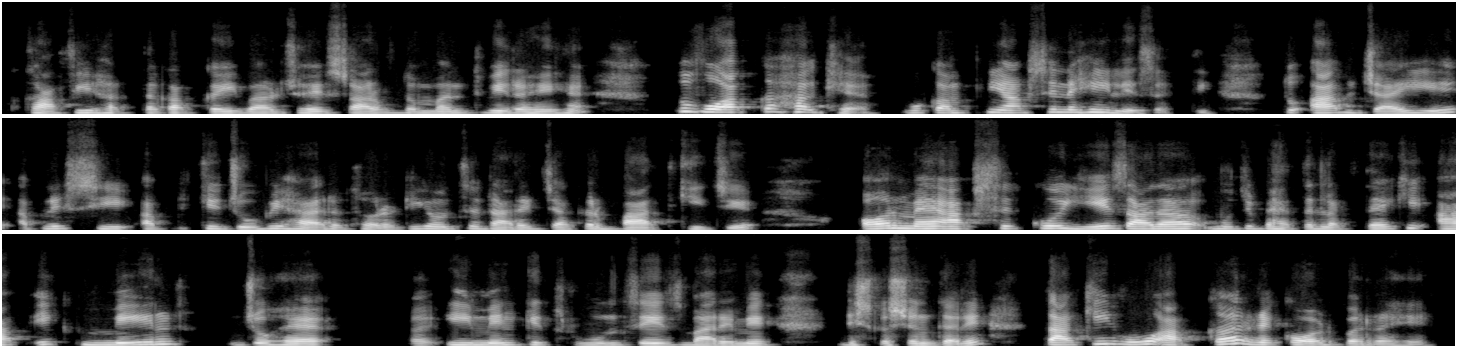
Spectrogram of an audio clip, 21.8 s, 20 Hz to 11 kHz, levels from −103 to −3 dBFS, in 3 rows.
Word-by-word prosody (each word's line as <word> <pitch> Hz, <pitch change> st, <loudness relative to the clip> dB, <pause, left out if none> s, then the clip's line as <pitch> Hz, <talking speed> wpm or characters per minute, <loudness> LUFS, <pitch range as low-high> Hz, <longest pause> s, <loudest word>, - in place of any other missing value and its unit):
काफ़ी 185 Hz, +2 st, +1 dB
हद 180 Hz, -2 st, -5 dB
तक 180 Hz, 0 st, -5 dB
आप 175 Hz, 0 st, 0 dB
कई 175 Hz, -1 st, +1 dB
बार 170 Hz, -2 st, -1 dB
जो 180 Hz, -, -5 dB
है 175 Hz, -, +2 dB
स्टार 170 Hz, -3 st, +1 dB
ऑफ़ 175 Hz, +2 st, -7 dB
मंथ 170 Hz, +1 st, -3 dB
भी 185 Hz, 0 st, +3 dB
रहे 165 Hz, -3 st, 0 dB
हैं। -, -, -7 dB, 0.5 s
तो 320 Hz, -, +1 dB
वो 270 Hz, -, +10 dB
आपका 250 Hz, +4 st, +4 dB
हक 265 Hz, -5 st, +2 dB
है, 145 Hz, -, -4 dB, 0.2 s
वो 200 Hz, -, -7 dB
कंपनी 200 Hz, +3 st, -2 dB
आपसे 210 Hz, +4 st, -2 dB
नहीं 245 Hz, -1 st, 0 dB
ले 145 Hz, -5 st, -2 dB
सकती। 120 Hz, -2 st, -18 dB, 0.4 s
तो -, -, -6 dB
आप 200 Hz, +2 st, +5 dB
जाइए 185 Hz, +7 st, 0 dB
अपने 210 Hz, 0 st, -5 dB
सी 185 Hz, -3 st, -7 dB
आपके 205 Hz, +3 st, -6 dB
जो 170 Hz, 0 st, -3 dB
भी 215 Hz, +5 st, -3 dB
हायर 175 Hz, -3 st, +1 dB
अथॉरिटी 165 Hz, +1 st, -6 dB
है -, -, -1 dB
उनसे 185 Hz, +2 st, -5 dB
डायरेक्ट 170 Hz, 0 st, -2 dB
जाकर 160 Hz, +4 st, -2 dB
बात 145 Hz, -1 st, +5 dB
कीजिए 150 Hz, -5 st, -6 dB, 0.6 s
और 235 Hz, +2 st, +8 dB
मैं 220 Hz, -2 st, +6 dB
आपसे 210 Hz, +2 st, +1 dB
को 235 Hz, -1 st, +3 dB
ये 200 Hz, -1 st, +2 dB
ज़्यादा 210 Hz, -1 st, +5 dB
मुझे 190 Hz, +1 st, -7 dB
बेहतर 185 Hz, -1 st, -4 dB
लगता 165 Hz, +1 st, -3 dB
है 185 Hz, -, +2 dB
कि 245 Hz, -, -7 dB
आप 190 Hz, +1 st, 0 dB
एक 230 Hz, +1 st, -7 dB, 0.2 s
मेल 225 Hz, +6 st, +5 dB, 0.4 s
जो 180 Hz, -, +3 dB
है 175 Hz, 0 st, +6 dB, 0.5 s
अ, 165 Hz, -, -6 dB
ईमेल 180 Hz, -1 st, +2 dB
के 190 Hz, -, -1 dB
थ्रू 170 Hz, -1 st, -8 dB
से 165 Hz, -, +5 dB
इस 170 Hz, +1 st, -4 dB
बारे 155 Hz, -1 st, +1 dB
में 160 Hz, 0 st, +2 dB, 0.4 s
डिस्कशन 170 Hz, 0 st, -2 dB
करें, 180 Hz, +3 st, +2 dB, 0.3 s
ताकि 265 Hz, +8 st, +5 dB
वो 240 Hz, +2 st, +3 dB
आपका 235 Hz, -, +4 dB
रिकॉर्ड 190 Hz, -3 st, +3 dB
पर 175 Hz, -1 st, -1 dB
रहे 125 Hz, -4 st, -7 dB
185 Hz, 200 wpm, -22 LUFS, 170-210 Hz, 0.6 s, वो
